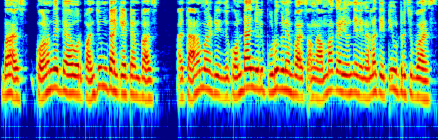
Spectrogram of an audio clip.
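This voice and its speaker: A woman's voice: fairly high pitch, quick pace, natural voice. A woman voicing a whiny adult male petty thief who complains to his boss in a Tamil cartoon dub. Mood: whining. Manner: whining, complaining.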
